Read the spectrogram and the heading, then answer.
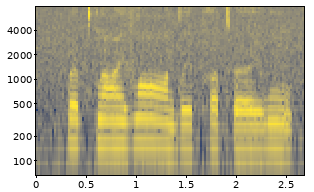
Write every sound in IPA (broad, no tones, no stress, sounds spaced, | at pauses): p ə˞ kʷʰ ɑ̃ː ɪ̯ v ɑ̃ː ɡʷ ɪː pʰ ʌ tʼ ə˞ ɪ̯ w ũ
